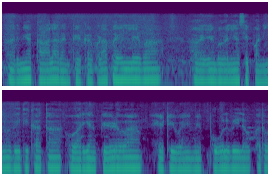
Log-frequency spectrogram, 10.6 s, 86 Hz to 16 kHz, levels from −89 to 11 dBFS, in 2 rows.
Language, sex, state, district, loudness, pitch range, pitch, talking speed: Hindi, male, Uttar Pradesh, Deoria, -39 LUFS, 115-125 Hz, 120 Hz, 140 wpm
